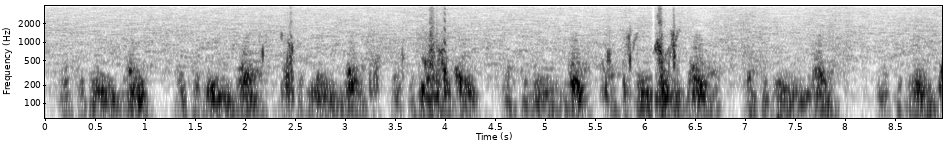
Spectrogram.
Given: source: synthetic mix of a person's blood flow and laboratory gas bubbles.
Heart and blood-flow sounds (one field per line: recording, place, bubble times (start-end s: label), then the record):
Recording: Doppler ultrasound of blood flow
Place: precordium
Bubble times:
2.13-2.21 s: bubbles
2.35-2.51 s: bubbles
3.04-3.10 s: bubbles
3.21-3.38 s: bubbles
3.55-3.60 s: bubbles
3.70-4.08 s: bubbles
5.54-5.70 s: bubbles
5.76-5.95 s: bubbles
6.06-6.36 s: bubbles
From the record:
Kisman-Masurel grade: 223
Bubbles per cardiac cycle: several, 3 to 8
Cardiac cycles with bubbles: 10 to 50%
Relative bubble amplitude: loud (0.450 to 0.775)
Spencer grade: 2 (many but less than half of the cardiac periods contain bubble signals, singularly or in groups)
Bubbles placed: only in the low amplitude regions of the cardiac cycle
